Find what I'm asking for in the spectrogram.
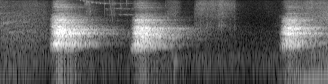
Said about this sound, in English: My dog has picked a fight with the neighbor.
